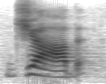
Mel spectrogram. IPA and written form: dʒɒb (job)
